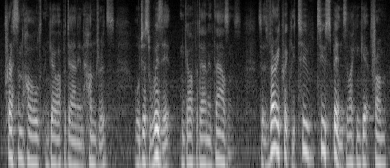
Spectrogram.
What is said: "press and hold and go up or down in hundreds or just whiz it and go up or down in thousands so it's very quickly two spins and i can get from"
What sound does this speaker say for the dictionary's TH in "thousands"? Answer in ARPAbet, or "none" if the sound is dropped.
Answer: TH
